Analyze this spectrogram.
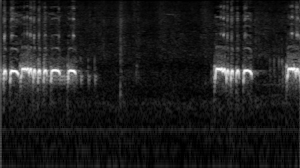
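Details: Energetic song of a local Indonesian zebra dove (perkutut): a rippling phrase of rapid, slightly rising coos, a gap of nearly two seconds, then two more fast cooing bursts, with a low constant hum underneath.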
